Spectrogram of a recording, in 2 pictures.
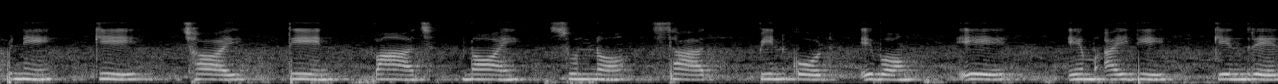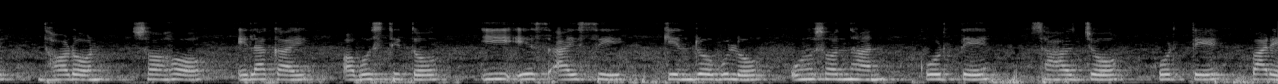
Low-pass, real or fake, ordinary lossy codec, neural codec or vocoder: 7.2 kHz; real; none; none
